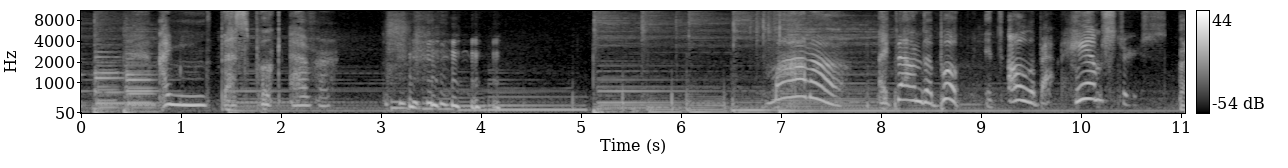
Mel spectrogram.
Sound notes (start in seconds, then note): 0.6 whispering; 3.0 both laughing; 6.6 whispering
